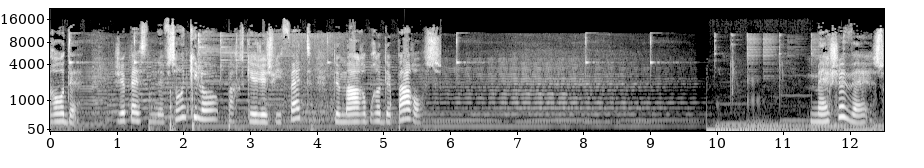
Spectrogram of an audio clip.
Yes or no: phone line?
no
